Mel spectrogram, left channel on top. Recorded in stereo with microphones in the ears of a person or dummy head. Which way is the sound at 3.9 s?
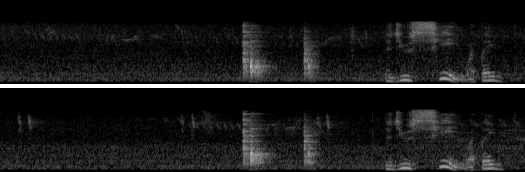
5° left (ahead or behind).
